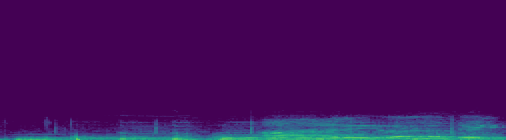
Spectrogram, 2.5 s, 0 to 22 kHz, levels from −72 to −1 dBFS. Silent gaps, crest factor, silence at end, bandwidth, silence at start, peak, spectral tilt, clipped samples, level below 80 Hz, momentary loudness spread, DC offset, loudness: none; 14 dB; 0 s; 4.7 kHz; 0 s; -8 dBFS; -10.5 dB/octave; under 0.1%; -44 dBFS; 7 LU; under 0.1%; -22 LUFS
